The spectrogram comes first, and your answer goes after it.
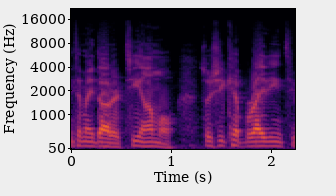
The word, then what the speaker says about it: ti amo: Kept saying to my daughter, ti amo. So she kept writing to me, T-E-A-M-O. I said, honey, ti amo is T-I-A-M-O. In Italian, ti amo is T-I. But it's pronounced te. But it's pronounced, or it's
